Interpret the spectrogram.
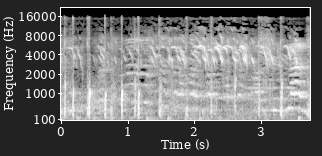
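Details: Baby chickens playing together: many shrill, descending cheeps overlapping in a busy chorus, punctuated by sharp tapping clicks and a faint lower tone.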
